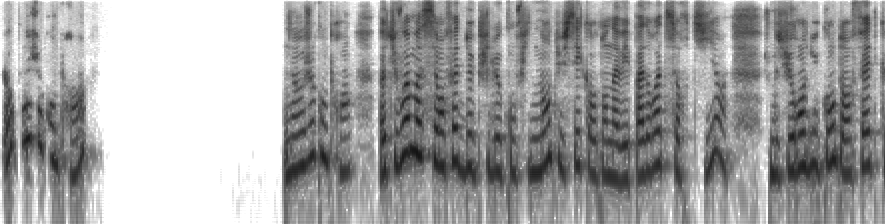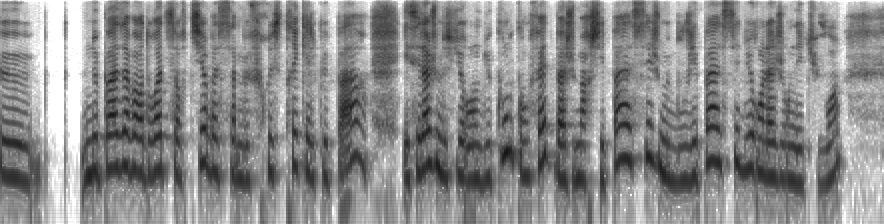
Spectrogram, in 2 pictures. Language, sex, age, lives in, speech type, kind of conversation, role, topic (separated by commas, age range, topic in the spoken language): French, female, 55-59, France, conversation, unstructured, none, Qu’est-ce que tu aimes faire pour te changer les idées ?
